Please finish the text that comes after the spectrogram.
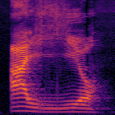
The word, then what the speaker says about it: aglio: If we have a L after the letter G, aglio, aglio.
